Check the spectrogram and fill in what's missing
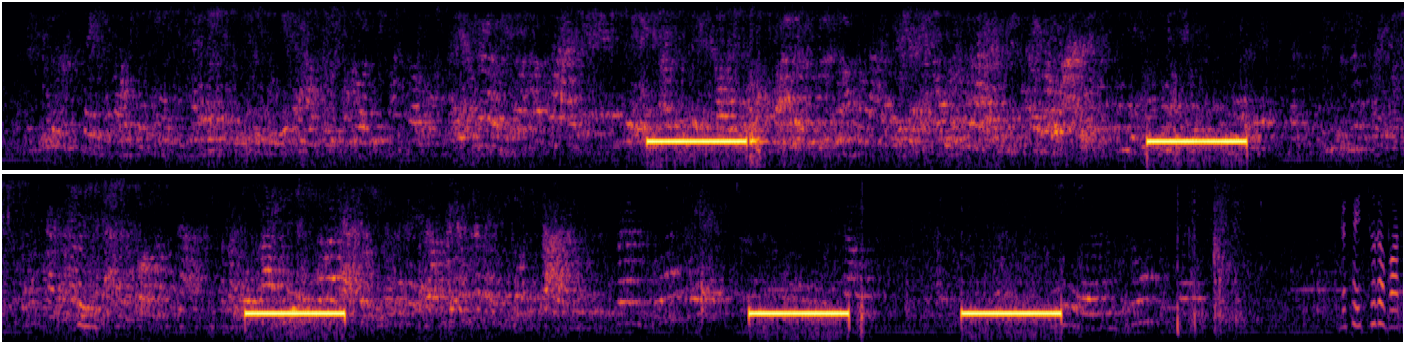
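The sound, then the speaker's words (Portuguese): A Portuguese-language automated digital service phone system, after a prompt to dial the desired extension or wait, sounds its tone five times, each a steady mid-pitched beep under a second long, spaced irregularly over a continuous murmur of voices on a thin, telephone-quality line. “Após o sinal, digite o ramal desejado ou aguarde.”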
